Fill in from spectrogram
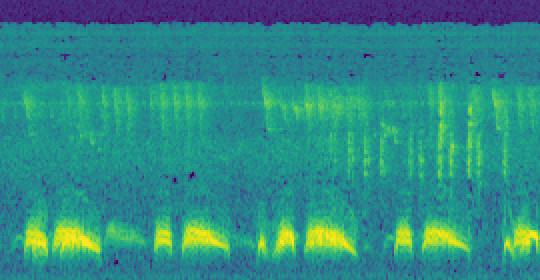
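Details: Spotted dove, Ninh Thuận province, Vietnam, cooing continuously: clipped introductory notes then prolonged warm coos, phrases running close together, with scattered high-pitched twitters from other birds.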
